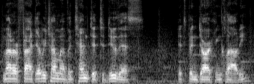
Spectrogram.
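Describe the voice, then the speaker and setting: A man's voice: deep voice, steady tone, fast, a bit bright, faint music behind. A man streaming and commentating a video game comparison in a chatty, enthusiastic way. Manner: chatty, enthusiastic, thinks aloud. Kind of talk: casual gameplay commentary.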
